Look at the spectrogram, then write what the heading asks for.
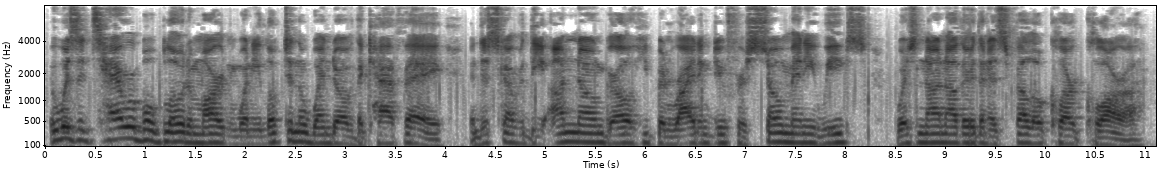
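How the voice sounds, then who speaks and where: An actor playing a chatty male narrator of a radio play, halting and drifting folksily off the point. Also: medium pitch, bright, forceful tone, slight background noise, close to an everyday voice, poor audio. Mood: sympathetic. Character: folksy, rambling male storyteller, wistful and chatty.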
